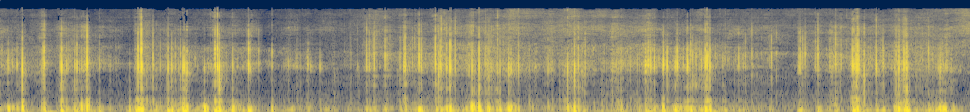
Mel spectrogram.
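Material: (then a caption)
Vinyl. Long nails scratch across a flexible, iridescent holographic scale vinyl sheet, a plastic/vinyl sheet with raised scale-like bumps. The result is a dense run of quick, dry crinkling scratches and ticks, with a bright crackly top and soft low thumps. Each stroke is short and stops almost at once.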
